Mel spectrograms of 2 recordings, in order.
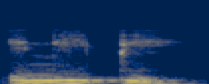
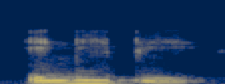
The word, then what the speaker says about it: Inipi: The the sweat lodge name in Cherokee is Inipi. Inipi, which kind of rhymes with tepee if you want to remember.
